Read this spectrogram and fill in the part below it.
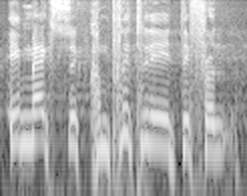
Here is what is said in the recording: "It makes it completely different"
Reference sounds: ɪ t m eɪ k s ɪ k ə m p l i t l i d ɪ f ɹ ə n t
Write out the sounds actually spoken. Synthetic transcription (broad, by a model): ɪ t m eɪ k s k ə m p l i t l i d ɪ f ɹ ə n t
